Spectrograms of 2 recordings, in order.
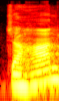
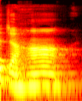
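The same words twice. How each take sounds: First: "जहान" slow, with a clearly sounded n at the end; full final n. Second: "जहाँ" ending in a long nasal aa, no n closure; nasalised final vowel. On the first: Teacher contrasting for learners, full final n in "जहान". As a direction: close "जहान" on a full tongue-tip n. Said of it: "की बजाय जहाँ". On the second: Teacher showing ghunna to learners, nasal ending on "जहाँ". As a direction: let "जहाँ" hum off with only half an n. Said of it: "तो आधे नून की". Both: Shown as a demonstration.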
